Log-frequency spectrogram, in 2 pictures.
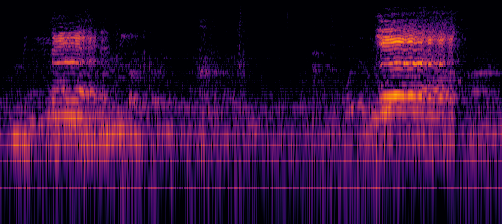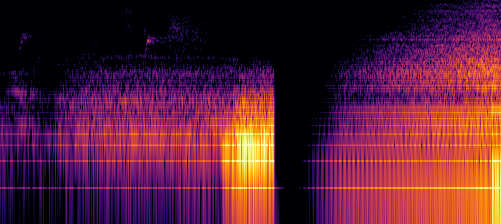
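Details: Black Bengal goats at a local goat farm in Bangladesh, pregnant females with kids, giving two loud wavering bleats about three seconds apart, with voices and background noise, then a sudden break into loud hum and static.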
